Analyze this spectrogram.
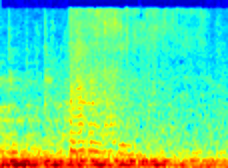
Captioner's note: fly buzzing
